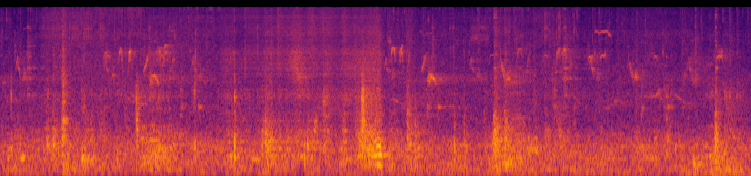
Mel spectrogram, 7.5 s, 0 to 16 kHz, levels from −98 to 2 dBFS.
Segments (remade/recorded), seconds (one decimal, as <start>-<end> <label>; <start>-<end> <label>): 0.0-2.2 recorded; 2.2-3.8 remade; 3.8-7.5 recorded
